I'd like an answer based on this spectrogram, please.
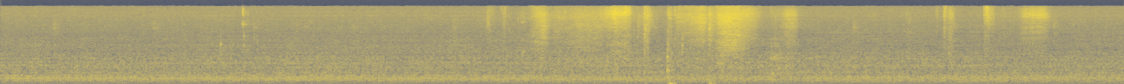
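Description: Steady low hum of a small electric fan running, with a few brief rustles and a soft bump a little past the middle.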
